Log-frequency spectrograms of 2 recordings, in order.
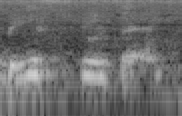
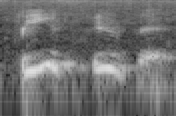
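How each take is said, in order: First: A quiet, sarcastic throwaway; muttered aside. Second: Pitched-up repeat. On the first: Telling listeners to go ahead, muttered softly. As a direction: drop it soft under your breath. Repeats the phrase, dropping voice. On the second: Daring listeners to be stupid, pitched higher. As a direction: lift it higher and hang on it. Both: Real, not acted.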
